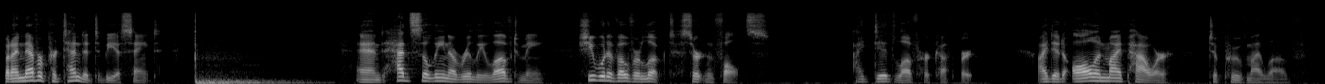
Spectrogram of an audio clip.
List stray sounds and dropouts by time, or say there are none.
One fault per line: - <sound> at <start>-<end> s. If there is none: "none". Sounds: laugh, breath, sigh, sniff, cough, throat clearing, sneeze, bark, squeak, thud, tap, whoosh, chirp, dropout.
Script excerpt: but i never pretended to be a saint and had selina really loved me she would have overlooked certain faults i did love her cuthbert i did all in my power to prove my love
- thud at 1.9-3.4 s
